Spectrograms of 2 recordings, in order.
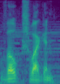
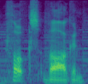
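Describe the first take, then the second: First: The word is said with an English pronunciation. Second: The word is said with a German pronunciation. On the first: The speaker calls it wrong. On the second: The speaker calls it right.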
